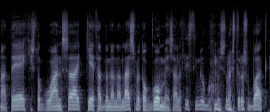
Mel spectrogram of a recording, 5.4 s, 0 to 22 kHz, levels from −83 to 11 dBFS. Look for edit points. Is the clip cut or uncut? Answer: uncut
